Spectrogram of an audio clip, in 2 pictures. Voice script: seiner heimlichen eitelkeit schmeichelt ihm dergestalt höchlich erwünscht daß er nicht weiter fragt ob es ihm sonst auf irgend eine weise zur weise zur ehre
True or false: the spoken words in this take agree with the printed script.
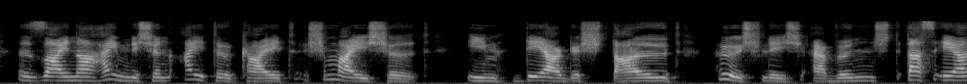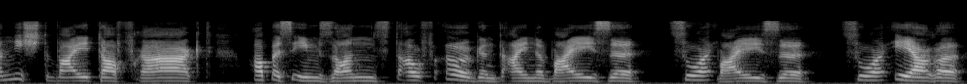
true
